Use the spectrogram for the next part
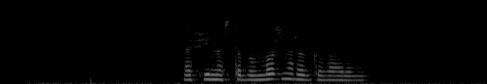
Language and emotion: Russian, neutral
